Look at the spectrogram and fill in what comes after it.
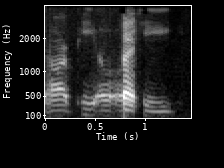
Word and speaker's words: Harpootlian: Vic Harpootlian. Now, I don't know how to pronounce it. It's Harpootlian.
